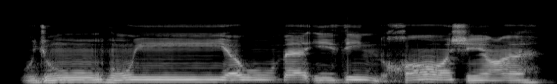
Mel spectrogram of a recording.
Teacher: İzhar olaraq açıqca, yəni nunu tutmadım, tənvini tutmadım deyək.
